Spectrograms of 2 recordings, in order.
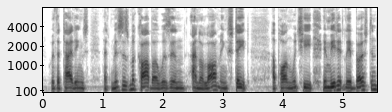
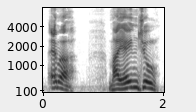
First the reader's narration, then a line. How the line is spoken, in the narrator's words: cried Mr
